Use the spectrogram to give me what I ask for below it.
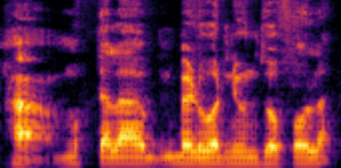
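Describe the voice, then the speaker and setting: A man telling a personal ghost story as a podcast guest, animated in a casual chat, his voice rising and falling as he goes. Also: mid-range voice, normal speed. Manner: animated, swings loud and soft while telling the story.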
